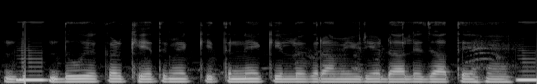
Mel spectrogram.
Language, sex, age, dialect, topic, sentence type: Magahi, male, 56-60, Central/Standard, agriculture, question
